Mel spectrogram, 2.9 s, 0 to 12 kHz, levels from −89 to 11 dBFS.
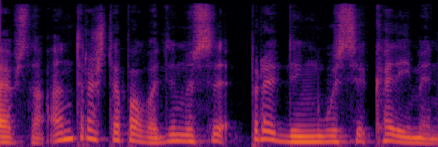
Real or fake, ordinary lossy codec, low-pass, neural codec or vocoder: fake; AAC, 48 kbps; 10.8 kHz; codec, 24 kHz, 0.9 kbps, WavTokenizer, medium speech release version 2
